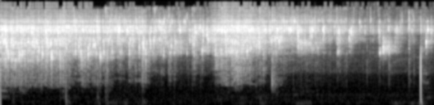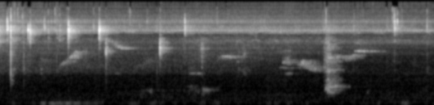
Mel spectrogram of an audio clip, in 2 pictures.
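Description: Dried chili, nigella seeds and fennel seeds frying in hot mustard oil in a wok, a steady close sizzle that fades over several seconds into scattered pops and crackles.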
